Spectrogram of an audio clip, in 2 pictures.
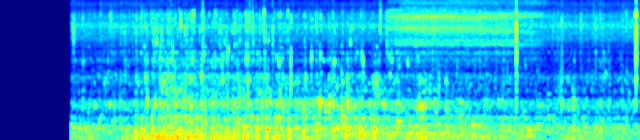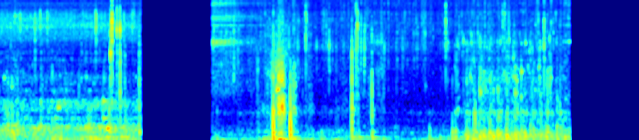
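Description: Underwater camera audio of a scuba diver's exhaled regulator bubbles gurgling and rumbling. It comes in two stretches with abrupt cuts and a short dead gap between them, and the second stretch has one sharp, loud knock.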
